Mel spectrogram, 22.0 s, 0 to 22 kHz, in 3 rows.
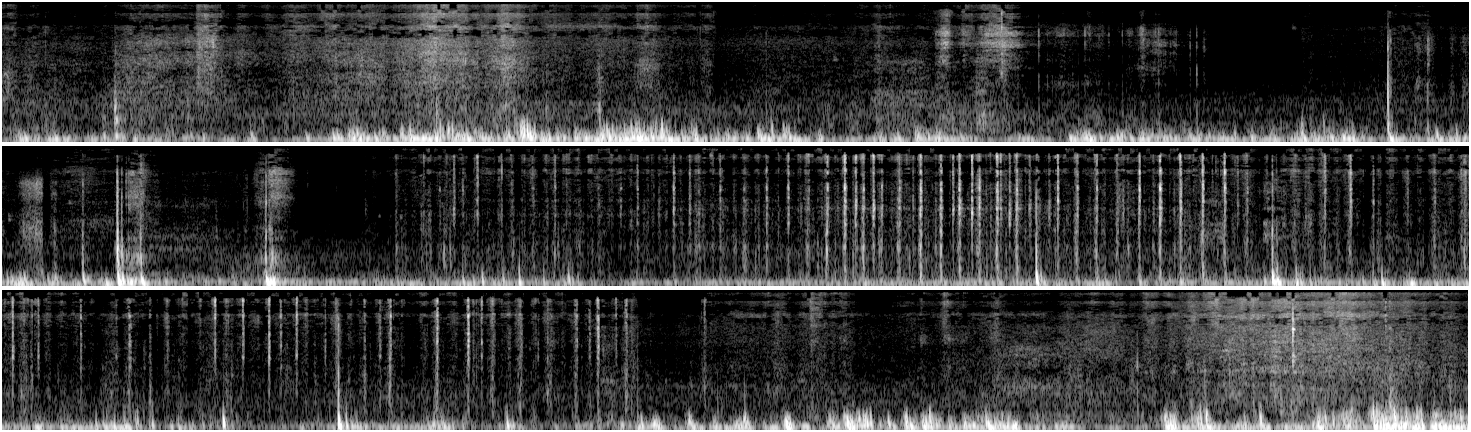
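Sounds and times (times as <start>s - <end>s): rapid fine clicking: 9.2s - 18.3s.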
